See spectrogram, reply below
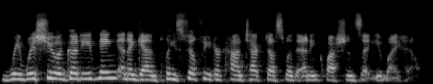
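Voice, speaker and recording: An American woman hosting an informational webinar as a school official, speaking in a measured way with pauses for an interpreter. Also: fairly high pitch.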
